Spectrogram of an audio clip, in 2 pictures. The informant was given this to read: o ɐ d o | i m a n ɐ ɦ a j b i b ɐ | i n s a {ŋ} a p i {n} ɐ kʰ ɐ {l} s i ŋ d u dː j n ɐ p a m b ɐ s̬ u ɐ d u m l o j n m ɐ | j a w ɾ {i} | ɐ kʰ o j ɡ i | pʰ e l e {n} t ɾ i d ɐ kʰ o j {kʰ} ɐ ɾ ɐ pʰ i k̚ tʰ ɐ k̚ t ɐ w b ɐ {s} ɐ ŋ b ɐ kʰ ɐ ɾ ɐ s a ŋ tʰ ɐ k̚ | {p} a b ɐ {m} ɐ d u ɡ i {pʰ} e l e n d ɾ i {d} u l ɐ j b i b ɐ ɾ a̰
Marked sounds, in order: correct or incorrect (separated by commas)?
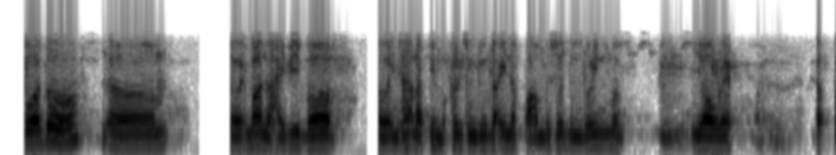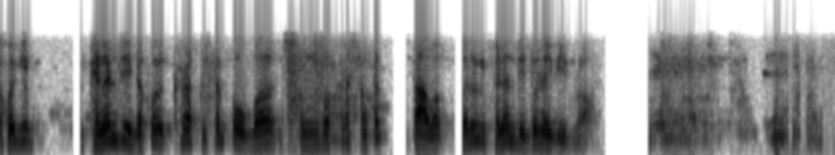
incorrect, incorrect, correct, incorrect, correct, correct, correct, incorrect, correct, correct, correct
